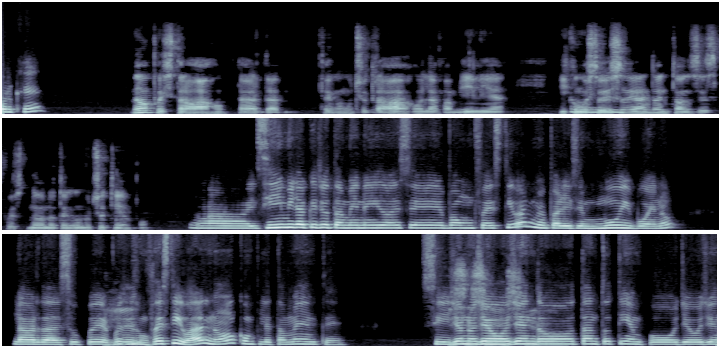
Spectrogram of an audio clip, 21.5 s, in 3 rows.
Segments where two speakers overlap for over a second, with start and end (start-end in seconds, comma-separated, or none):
18.8-20.0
